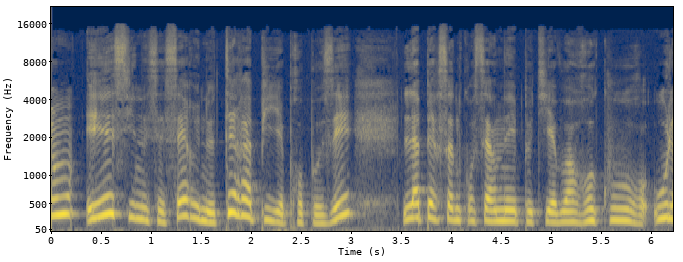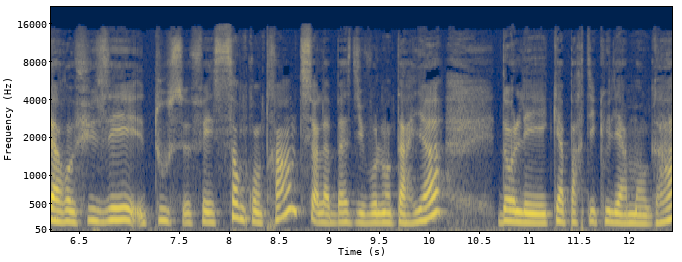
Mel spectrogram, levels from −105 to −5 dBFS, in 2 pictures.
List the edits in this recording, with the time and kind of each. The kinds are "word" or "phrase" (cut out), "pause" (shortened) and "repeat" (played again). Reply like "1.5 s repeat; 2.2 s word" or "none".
none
